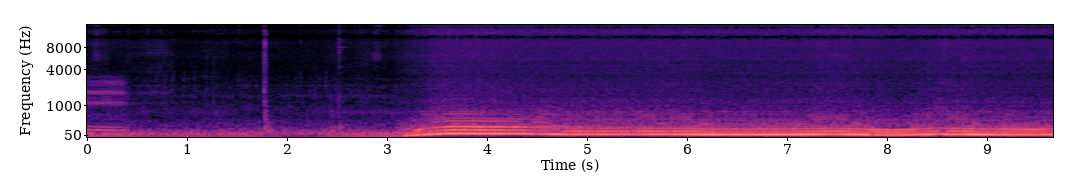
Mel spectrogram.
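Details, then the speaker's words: Toyota 2.4L truck at full throttle after the code was cleared and a loose distributor wire was fixed: pulls to a flat droning note and never climbs further, bogging and down on power; poor acceleration, cause suspected (EGR valve/catalytic converter). "It's still doing the same exact thing. Like that's floored. That's floored."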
